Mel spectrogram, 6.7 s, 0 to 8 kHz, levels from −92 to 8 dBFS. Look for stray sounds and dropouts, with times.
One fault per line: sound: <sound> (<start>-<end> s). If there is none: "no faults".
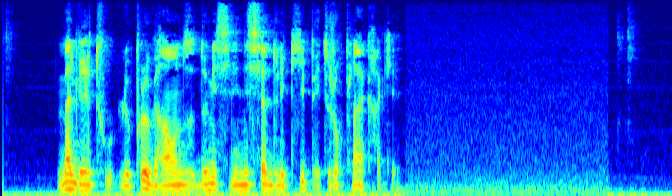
no faults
